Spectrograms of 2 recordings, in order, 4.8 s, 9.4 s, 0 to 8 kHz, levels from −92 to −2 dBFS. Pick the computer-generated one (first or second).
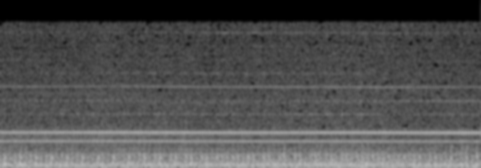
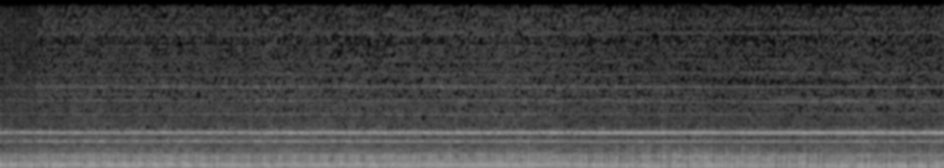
second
